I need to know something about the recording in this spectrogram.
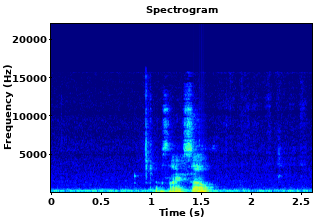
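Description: A small plastic stand knocks and rubs as it is turned by hand.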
